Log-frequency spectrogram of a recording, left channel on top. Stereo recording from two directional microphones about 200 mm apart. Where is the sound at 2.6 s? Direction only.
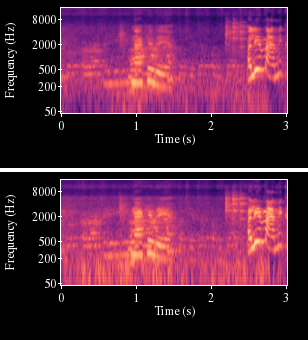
15° left (ahead or behind).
